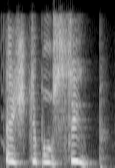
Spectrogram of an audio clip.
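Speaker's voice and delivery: put-on high, bright girl voice; girl tells the wolf about the soup. A narrator's reading. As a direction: answer like an innocent young girl.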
